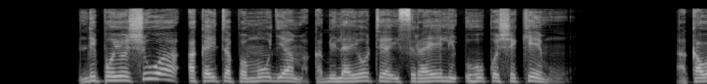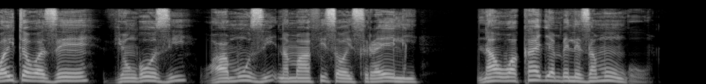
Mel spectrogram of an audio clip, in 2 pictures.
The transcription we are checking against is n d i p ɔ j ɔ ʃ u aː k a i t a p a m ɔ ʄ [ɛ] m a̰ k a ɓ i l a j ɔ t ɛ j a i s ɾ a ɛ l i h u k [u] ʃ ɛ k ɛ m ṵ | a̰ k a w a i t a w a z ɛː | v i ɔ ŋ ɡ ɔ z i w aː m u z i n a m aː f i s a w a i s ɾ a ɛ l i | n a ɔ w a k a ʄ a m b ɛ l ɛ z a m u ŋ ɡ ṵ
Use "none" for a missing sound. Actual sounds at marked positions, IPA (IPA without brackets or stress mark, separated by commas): a, ɔ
